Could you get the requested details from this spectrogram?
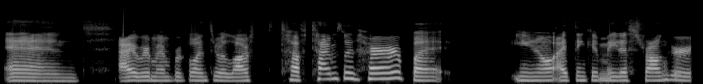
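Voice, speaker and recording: Low, smooth-voiced woman from Texas. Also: measured pace, fairly bright tone, no echo. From Texas, USA. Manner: earnest, with frequent restarts and fillers. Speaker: guest, Marine veteran. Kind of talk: conversational interview answers.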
